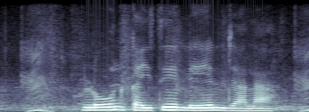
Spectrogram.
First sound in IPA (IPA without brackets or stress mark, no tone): l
